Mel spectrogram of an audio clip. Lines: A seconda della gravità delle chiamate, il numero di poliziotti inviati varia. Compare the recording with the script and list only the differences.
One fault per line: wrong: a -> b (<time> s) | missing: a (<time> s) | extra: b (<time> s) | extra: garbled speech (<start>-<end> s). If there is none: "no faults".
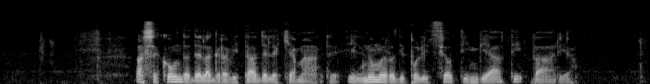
no faults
